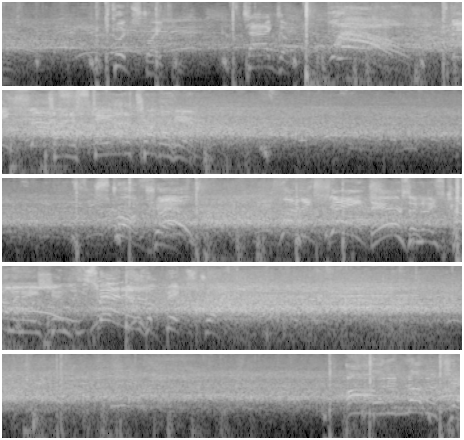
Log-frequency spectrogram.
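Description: A crowd roars and cheers steadily in a large arena.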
